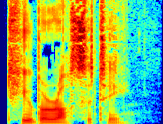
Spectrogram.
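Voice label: "tuberosity", British English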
